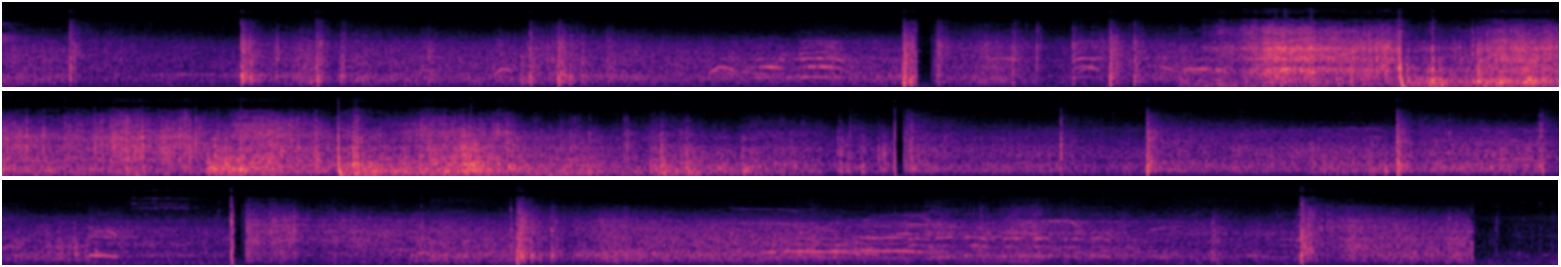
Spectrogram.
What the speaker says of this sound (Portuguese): Esse é mais ou menos o som desse enfrentamento que houve quando os populares atiraram fogos de artifício na polícia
